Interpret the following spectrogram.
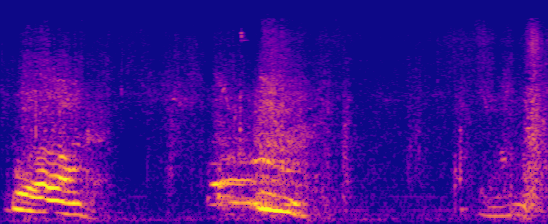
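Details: Camel roar heard as three short, wavering moans, each bending up and then down in pitch, spaced over about four seconds against a faint low rumble.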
